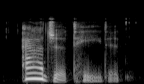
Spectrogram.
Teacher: Tay gets a little longer for secondary stress, but the ag is the primary.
